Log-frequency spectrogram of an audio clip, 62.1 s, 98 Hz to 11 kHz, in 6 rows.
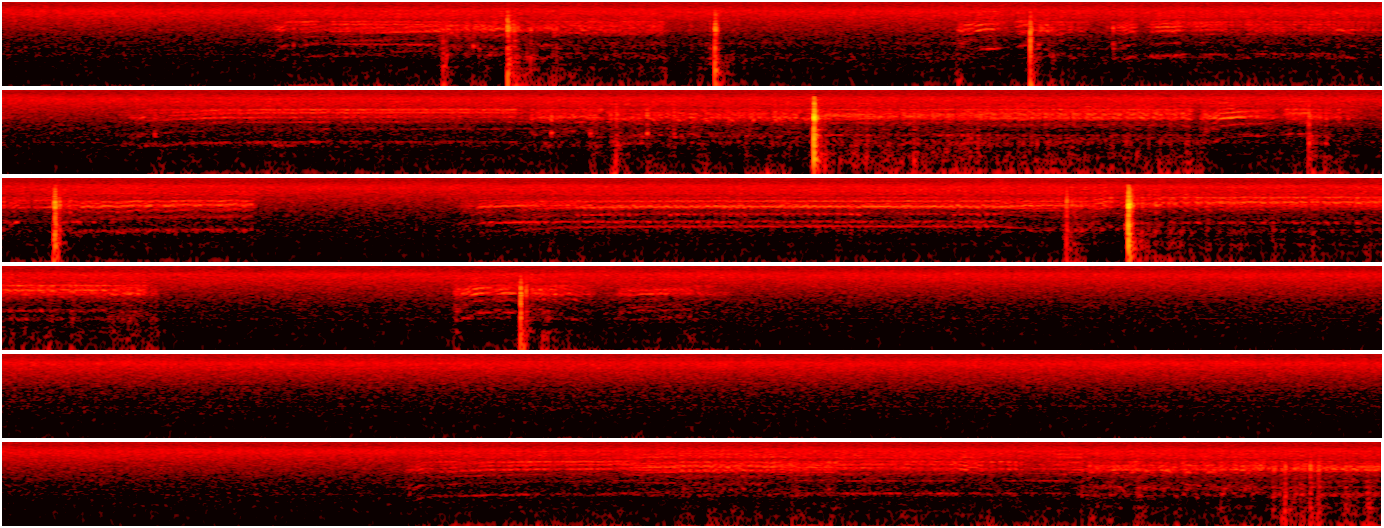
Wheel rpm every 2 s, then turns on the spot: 20, 130, 140, 70, 120, 60, 160, 150, 180, 190, 130, 70, 120, 160, 170, 180, 30, 90, 30, 10, 20, 10, 10, 20, 20, 10, 10, 80, 160, 160, 150.
4-6 36-38 40-42 44-52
